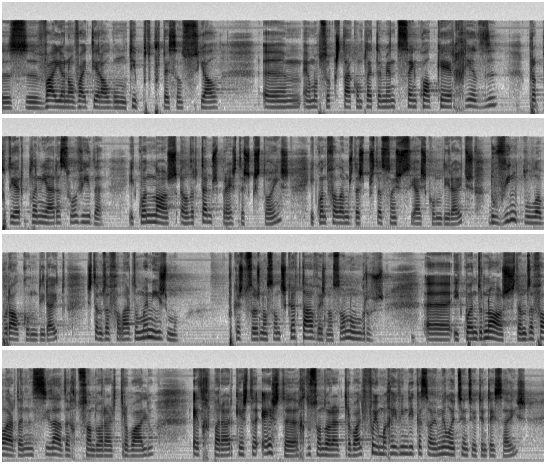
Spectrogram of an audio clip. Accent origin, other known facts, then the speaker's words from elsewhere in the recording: Santa Maria da Feira, Norte, Portugal; como morreram em Santa Maria da Feira, que é de onde eu sou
